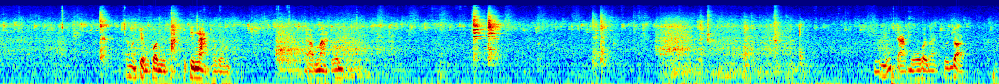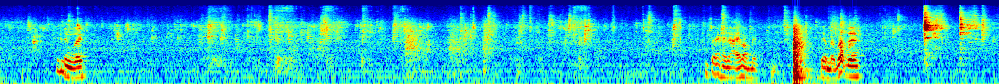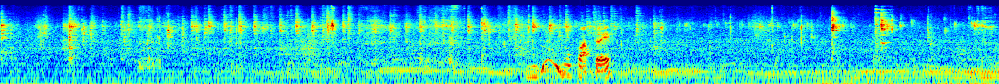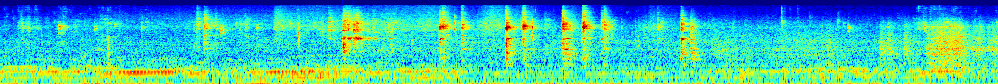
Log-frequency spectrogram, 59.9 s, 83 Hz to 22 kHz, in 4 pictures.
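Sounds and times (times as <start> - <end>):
utensils clinking against bowl: 28.8 - 40.2.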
